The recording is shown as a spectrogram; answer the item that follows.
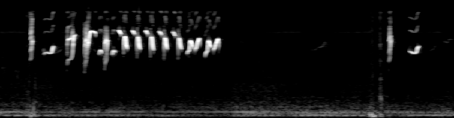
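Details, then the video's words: Small bird masteran, tembakan style. A quick burst of high, thin, chattering twisted notes lasts about two seconds, then quiet, then a few scattered high chirps near the end. "MASTERAN BURUNG KECIL FULL TEMBAKAN VARIASI MEWAH"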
